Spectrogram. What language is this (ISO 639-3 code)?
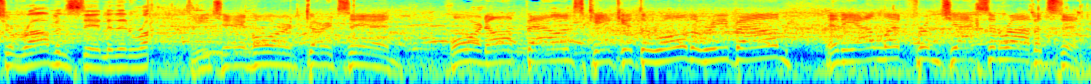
eng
